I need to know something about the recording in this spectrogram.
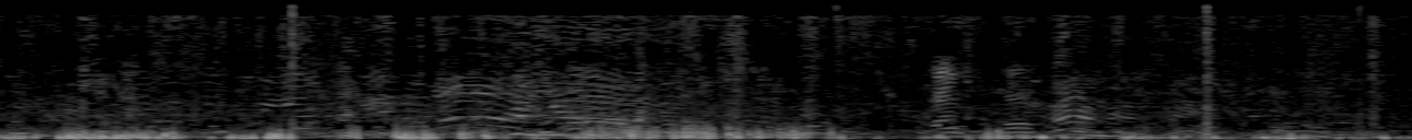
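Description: Young men shout and call out to each other across an open field outdoors.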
